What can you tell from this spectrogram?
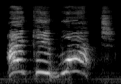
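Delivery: very high, loud crow squawk. Acted. Crow announcing its lookout to listeners, squawking crow voice.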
